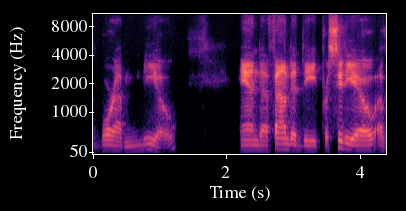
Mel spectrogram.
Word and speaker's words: Borromeo: And Father Sierra offered mass, and they laid the beginnings of the mission of San Carlos Borromeo, excuse me, I'm mispronouncing it, Borromeo, and founded the Presidio of Monterey.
